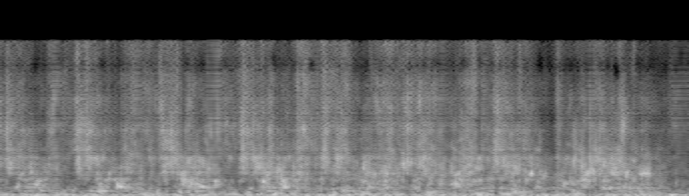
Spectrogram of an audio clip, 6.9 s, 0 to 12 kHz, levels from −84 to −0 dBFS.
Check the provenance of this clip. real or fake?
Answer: fake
